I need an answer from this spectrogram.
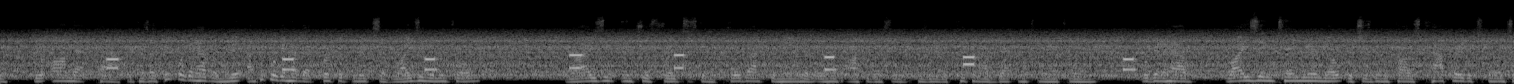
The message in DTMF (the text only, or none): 4 1 1 6 6 2 0 1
